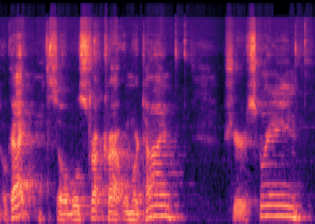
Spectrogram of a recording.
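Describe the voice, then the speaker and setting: A man's voice: mid-range voice, lively intonation, measured pace, vocal fry, fairly bright tone. A man hosting a casual livestream, talking in a blunt, combative, streetwise way. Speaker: show host. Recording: roomy, echoey sound.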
